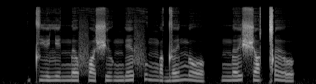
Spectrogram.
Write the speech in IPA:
tʲ ɨ ɪ̯ lʲ e n ə f ɒ ʃ ɨ ʊ̯ ŋ e f u ŋ ɒ d ə ɪ̯ n o | n ə ɪ̯ ʃ ɒ ǀ ɘ ʊ̯

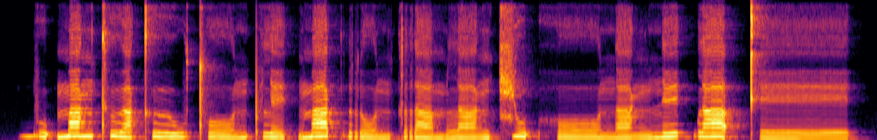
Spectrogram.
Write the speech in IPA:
b u˨˩ ʔ m a˧ ŋ tʰ ɯ˨˩ a̯ kʰ ɯː˩˦ w tʰ oː˩˦ n pʰ l e˨˩ k̚ m a˦˥ k̚ r o˨˩ n k r a˨˩ m l a˧ ŋ t͡ɕ u˥˩ ʔ h oː˧ n a˧ ŋ n e˦˥ k̚ l a˥˩ ʔ kʰ eː˧

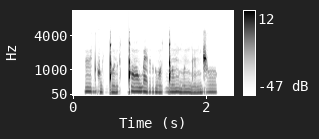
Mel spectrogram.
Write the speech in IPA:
øː˦ d ɡ o˨ w ŋ͡ǃ õ˨ r ǃ ɔ̃ː˦ w æ˧ r w ɔ̃˨ ŋ͡ǃ õ˦ m b õ˧ n d œ̃˨ n d͡ʒ o˦

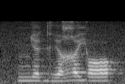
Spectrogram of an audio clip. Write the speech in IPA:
ɲ ɛ ɡʱ ɪ ʁ ɪ j ɔ

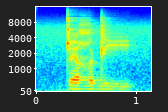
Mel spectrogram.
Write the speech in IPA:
ʈ ɛ ʁ ə ɖ i

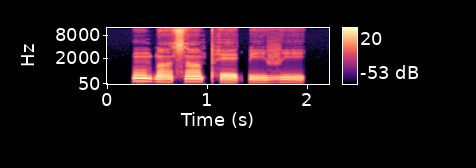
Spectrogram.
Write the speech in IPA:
ũ˦ ɓ ã˨ s ã˦ pʰ eː˨ k͡p iː˨ v i˦˨

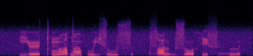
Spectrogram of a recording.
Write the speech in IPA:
j ø tʼ õ w dˤ ɛ̃ p u j z u s | zˤ ə l ṳ z o h i s ə̤ l

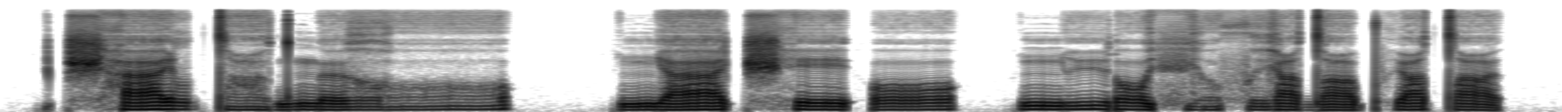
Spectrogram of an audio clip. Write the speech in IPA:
t͡ʃʰ a ʎ tˤ o̤ d ŋ œ ɣ ɔ̤ | ɲ a t͡ʃʰ e ʔ ɔ | ɲ y ɾ ɔ fʲ ɔ̤ θ ɣ e dˤ o pʰ y tˤ ə

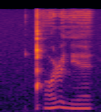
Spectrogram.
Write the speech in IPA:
ǃʰ ɔ ɭ ʏ lʲ ɛ

